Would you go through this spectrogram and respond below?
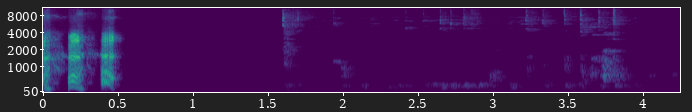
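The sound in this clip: Someone types a search on a computer keyboard. Three quick, loud key clicks open the moment, then quiet follows with faint scattered sounds.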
